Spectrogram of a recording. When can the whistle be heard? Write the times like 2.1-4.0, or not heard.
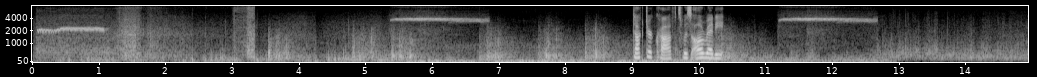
0.1-1.6, 5.3-6.8, 11.2-12.7.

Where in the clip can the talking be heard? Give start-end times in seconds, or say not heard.
9.0-10.4.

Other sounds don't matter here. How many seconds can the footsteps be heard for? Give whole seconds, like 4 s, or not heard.
not heard.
